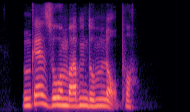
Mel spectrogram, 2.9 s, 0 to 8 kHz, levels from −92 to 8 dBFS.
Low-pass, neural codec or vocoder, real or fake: 7.2 kHz; codec, 16 kHz, 0.8 kbps, ZipCodec; fake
